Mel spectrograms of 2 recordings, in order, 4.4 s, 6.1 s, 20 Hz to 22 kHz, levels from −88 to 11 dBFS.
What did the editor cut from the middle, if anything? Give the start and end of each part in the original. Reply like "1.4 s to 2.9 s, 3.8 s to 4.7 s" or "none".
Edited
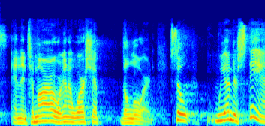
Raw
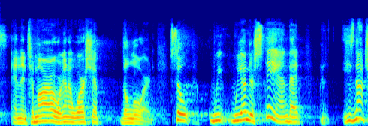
3.5 s to 3.7 s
